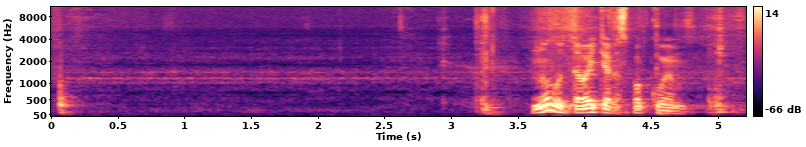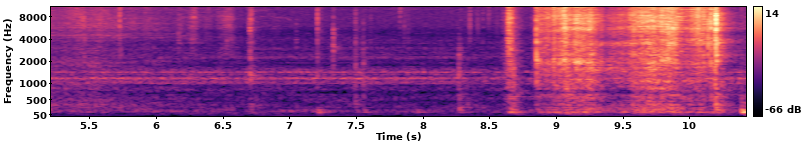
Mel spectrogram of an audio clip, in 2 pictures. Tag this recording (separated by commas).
Speech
